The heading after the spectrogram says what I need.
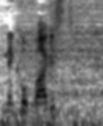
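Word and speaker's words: Necrophagus: Eater of the dead so if you want to pronounce it correct it's like necophagus but I know people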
